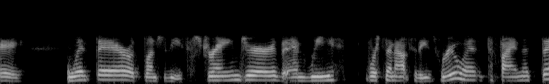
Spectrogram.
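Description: Throughout, the G.729 codec's 8 kbit/s model-based coding limits the speech to 200 Hz to 3.6 kHz and leaves a plainly rough, synthetic edge. At 2.86–2.98 s and 4.75–4.83 s, VoIP packet loss concealed by the speech codec extrapolates the last pitch into a fading buzzy tone or coloured noise. This fits two and then three lost 10 ms frames, and the sound stays weakened briefly afterward.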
